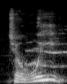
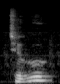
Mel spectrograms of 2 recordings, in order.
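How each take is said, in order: First: The final vowel sounds like an 'ee'. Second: The final vowel sounds like an 'oo'. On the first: The speaker calls it wrong. "el chileno lo pronuncia chogüí, y suena tan feo" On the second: The speaker calls it right. "pero es U"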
